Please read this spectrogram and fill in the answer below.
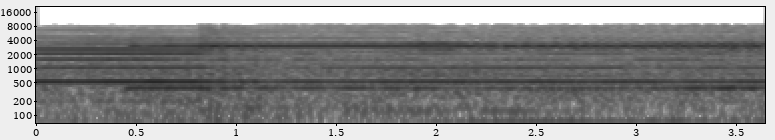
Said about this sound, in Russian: А сегодня в Перми состоялась акция памяти «Сигнал скорби». В 12 часов по местному времени практически весь город встал, и в течение минуты автомобилисты подавали звуковой сигнал.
